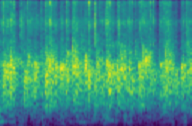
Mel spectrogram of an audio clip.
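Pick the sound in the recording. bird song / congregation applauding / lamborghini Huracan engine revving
congregation applauding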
